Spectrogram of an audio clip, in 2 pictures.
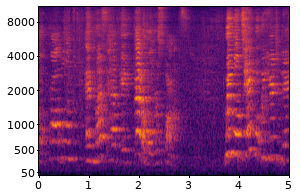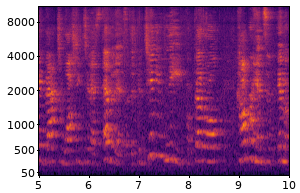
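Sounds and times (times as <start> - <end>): woman speaking: 0.0 - 3.0, 3.7 - 10.0.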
